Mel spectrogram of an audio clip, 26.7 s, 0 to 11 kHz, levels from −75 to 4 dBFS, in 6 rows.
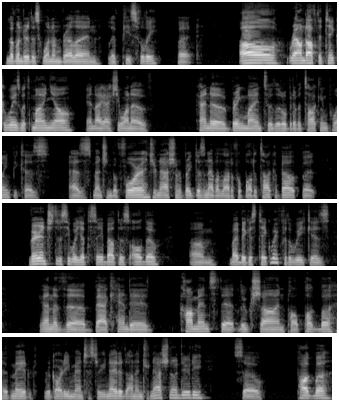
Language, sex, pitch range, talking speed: English, male, 105-120 Hz, 205 wpm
